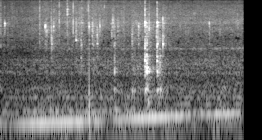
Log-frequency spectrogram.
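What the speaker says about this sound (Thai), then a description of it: "ทีนี้ก็ลงไปทอดเลยทอดให้มันเหลืองกับข้างพอสุกแล้วตักออกนะคะ" Mullet fish frying in hot oil in a pan, a continuous close sizzle with bursts of crackling and popping spatter throughout, with no talking.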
